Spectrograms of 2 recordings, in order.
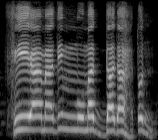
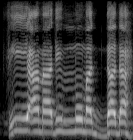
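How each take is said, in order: First: The last word ends with a 'tun' sound. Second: The last word ends with an 'h' sound. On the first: The reading continues without stopping. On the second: The reader stops at this point.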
